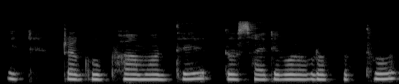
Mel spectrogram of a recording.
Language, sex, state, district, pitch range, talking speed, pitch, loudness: Bengali, female, West Bengal, Jalpaiguri, 230-245 Hz, 150 wpm, 230 Hz, -32 LUFS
